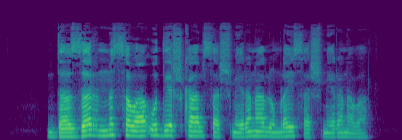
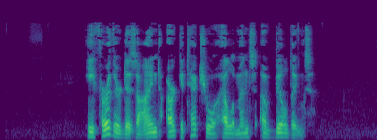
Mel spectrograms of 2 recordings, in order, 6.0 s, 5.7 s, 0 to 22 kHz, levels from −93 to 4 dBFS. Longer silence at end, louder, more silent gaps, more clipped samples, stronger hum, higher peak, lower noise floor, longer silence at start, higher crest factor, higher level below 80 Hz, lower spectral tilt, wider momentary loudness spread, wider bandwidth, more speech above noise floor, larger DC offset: second, 0.55 s vs 1 s; first, -24 LUFS vs -27 LUFS; neither; neither; neither; first, -4 dBFS vs -8 dBFS; about the same, -81 dBFS vs -78 dBFS; second, 0.7 s vs 1.3 s; about the same, 20 dB vs 22 dB; about the same, -66 dBFS vs -68 dBFS; first, -6 dB/octave vs -4.5 dB/octave; first, 14 LU vs 10 LU; about the same, 11.5 kHz vs 11.5 kHz; first, 57 dB vs 51 dB; neither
